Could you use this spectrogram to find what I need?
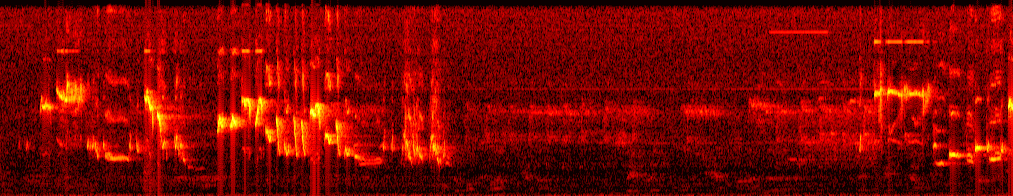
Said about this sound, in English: It's a robin, a small bird with a bright red breast, common across Europe, but not in China.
